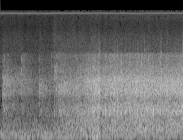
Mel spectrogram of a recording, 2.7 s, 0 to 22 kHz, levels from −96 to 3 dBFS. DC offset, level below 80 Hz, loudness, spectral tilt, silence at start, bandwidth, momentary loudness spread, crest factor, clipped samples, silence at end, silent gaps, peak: under 0.1%; -42 dBFS; -19 LUFS; -3 dB/octave; 0 s; 17 kHz; 14 LU; 18 dB; under 0.1%; 0 s; none; -4 dBFS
